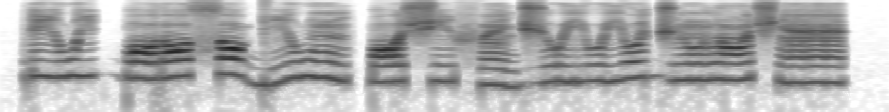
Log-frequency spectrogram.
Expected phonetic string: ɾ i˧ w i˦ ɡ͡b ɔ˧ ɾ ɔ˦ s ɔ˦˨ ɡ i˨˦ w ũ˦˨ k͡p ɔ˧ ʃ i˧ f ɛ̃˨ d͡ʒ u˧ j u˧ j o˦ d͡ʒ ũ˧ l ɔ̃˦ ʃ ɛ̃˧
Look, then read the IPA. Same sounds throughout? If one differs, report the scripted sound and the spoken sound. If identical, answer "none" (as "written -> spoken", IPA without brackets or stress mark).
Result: none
